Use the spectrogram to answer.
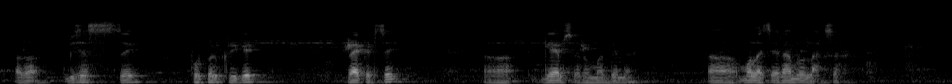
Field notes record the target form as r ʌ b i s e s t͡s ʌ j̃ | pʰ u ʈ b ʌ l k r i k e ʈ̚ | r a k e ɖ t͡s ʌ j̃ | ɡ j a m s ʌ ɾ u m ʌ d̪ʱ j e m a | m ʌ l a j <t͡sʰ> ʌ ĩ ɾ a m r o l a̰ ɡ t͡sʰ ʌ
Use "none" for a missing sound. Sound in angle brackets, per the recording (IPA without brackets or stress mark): t͡s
